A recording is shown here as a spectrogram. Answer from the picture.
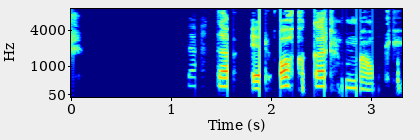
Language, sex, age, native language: Icelandic, male, 8, Icelandic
